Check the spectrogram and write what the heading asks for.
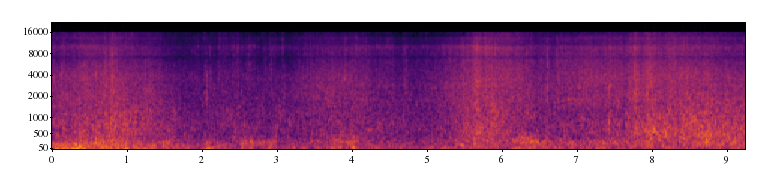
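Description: Small waves washing and breaking against the rocks of a jetty, with wind noise on the microphone; the surf swells and ebbs several times.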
